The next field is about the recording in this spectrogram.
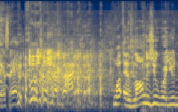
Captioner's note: all laughing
